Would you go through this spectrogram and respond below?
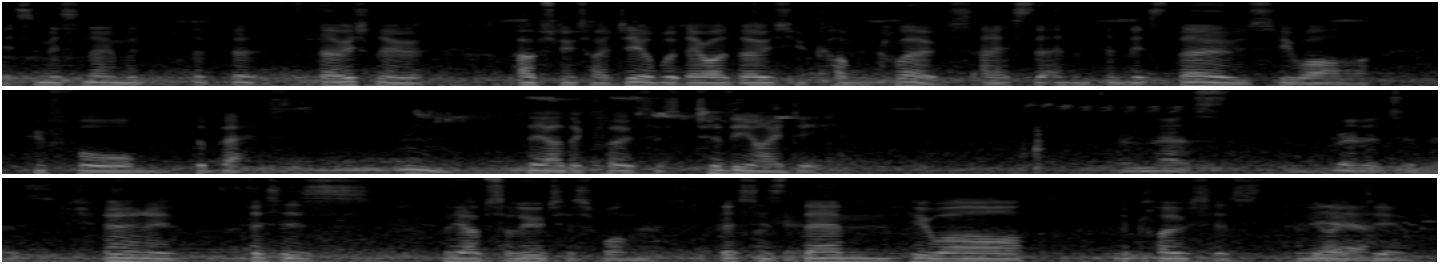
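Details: Adult who stutters (self-described stammerer) speaking on a podcast about stuttering and speech techniques; stuttering.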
